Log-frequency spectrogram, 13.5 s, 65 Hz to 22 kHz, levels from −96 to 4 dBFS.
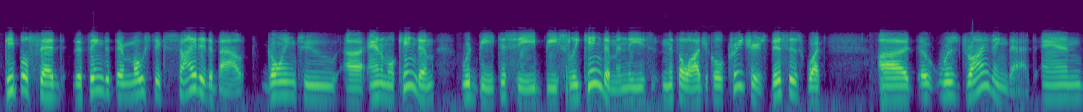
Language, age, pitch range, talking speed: English, 50-69, 125-180 Hz, 140 wpm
